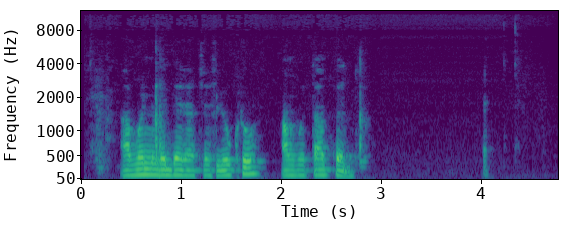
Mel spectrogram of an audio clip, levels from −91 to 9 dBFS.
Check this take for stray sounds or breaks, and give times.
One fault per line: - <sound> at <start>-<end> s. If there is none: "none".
- laugh at 4.0-4.1 s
